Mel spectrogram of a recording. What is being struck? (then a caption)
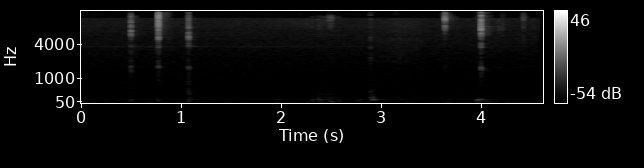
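Small glass votive candle holder. A small, hollow, round red mosaic-glass votive holder with a lit candle inside is held in one hand and tapped with the long nails of the other. The taps come as quiet, sharp, bright clicks that die away almost instantly, a few with a soft low thud underneath, spaced irregularly over a faint background hiss.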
